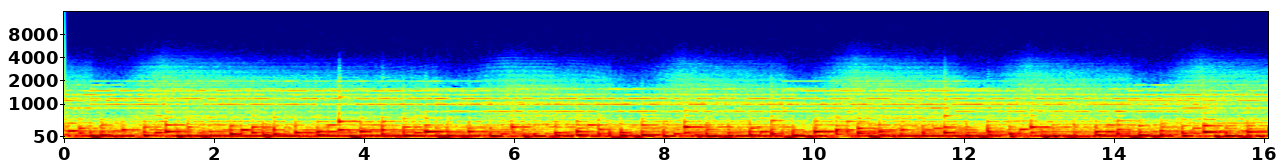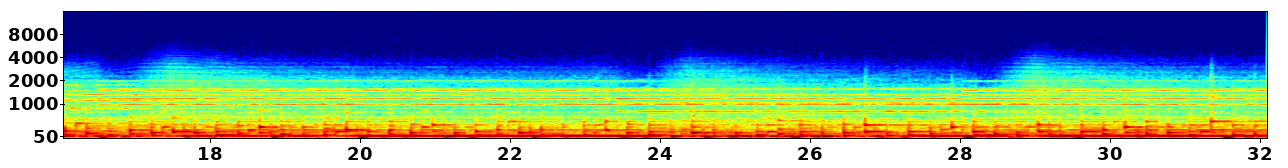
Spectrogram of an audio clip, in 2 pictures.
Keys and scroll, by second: 22.2 s, 22.5 Return.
